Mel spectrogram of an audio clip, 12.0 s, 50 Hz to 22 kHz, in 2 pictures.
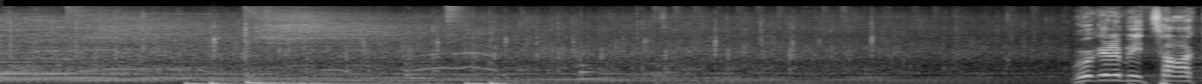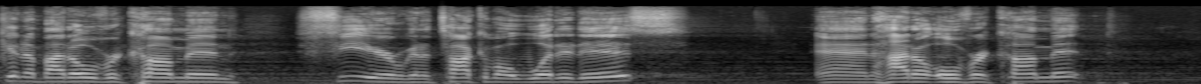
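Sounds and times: church praise music chord: 0.0 - 11.6.

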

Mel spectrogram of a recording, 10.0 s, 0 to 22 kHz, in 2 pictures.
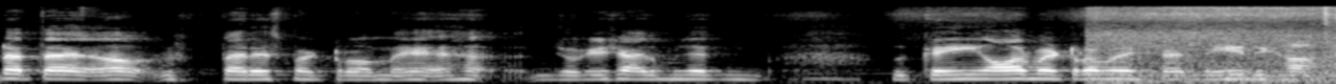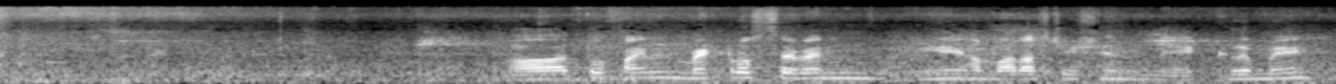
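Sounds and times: metro train wheels and motors: 4.1 - 10.0.

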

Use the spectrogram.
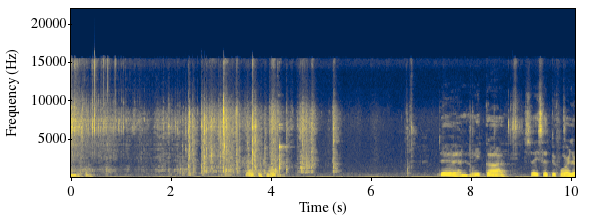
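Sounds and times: peppercorns rattling in plastic grinder: 0.0 - 5.0.

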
